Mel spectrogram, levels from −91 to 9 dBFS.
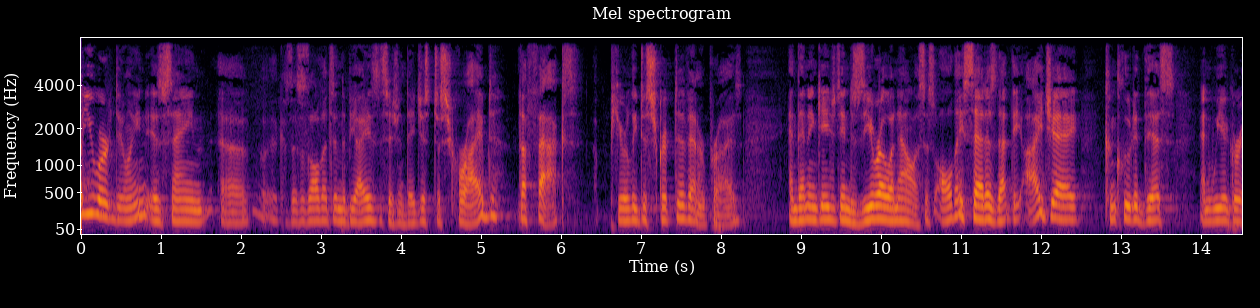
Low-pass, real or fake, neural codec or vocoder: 7.2 kHz; real; none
